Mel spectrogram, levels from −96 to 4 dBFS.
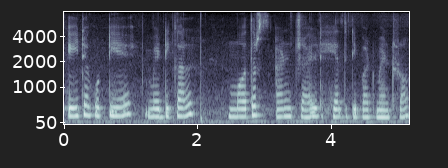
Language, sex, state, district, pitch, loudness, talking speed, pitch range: Odia, female, Odisha, Khordha, 215 Hz, -16 LUFS, 105 wpm, 205-225 Hz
